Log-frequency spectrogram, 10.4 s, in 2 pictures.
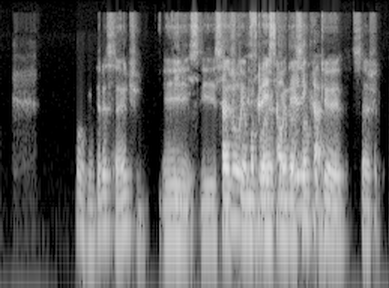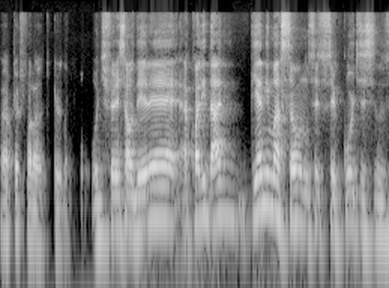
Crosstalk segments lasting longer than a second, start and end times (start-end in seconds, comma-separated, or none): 2.3-4.4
